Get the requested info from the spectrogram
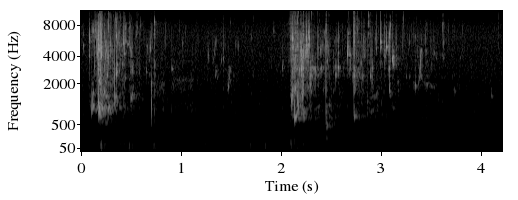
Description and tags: Hand playing in water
